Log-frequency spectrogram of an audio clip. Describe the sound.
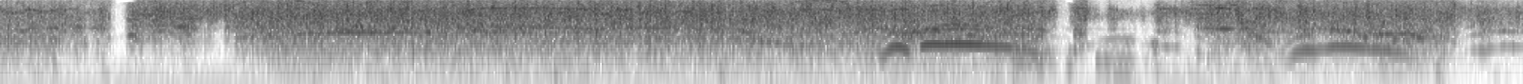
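An audience claps and cheers steadily for about ten seconds for a man's birthday, a dense wash of applause with brief dips, while voices call out and whoop over the top.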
